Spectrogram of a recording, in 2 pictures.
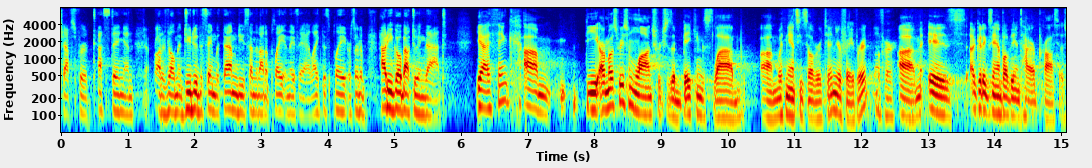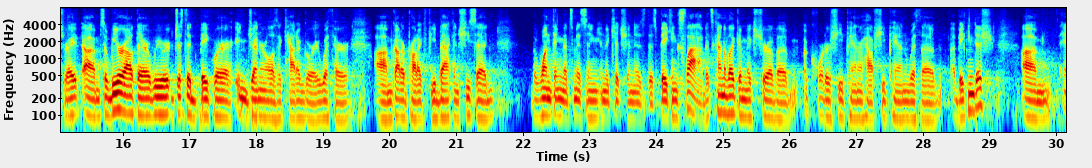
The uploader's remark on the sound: His interview was recorded live at the Modern Retail Summit, held in Palm Springs last week.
